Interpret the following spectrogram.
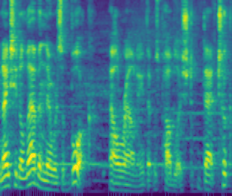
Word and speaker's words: Alraune: And I know the first time I told you this, I ought to spell it because it's hard to figure out my pronunciation. Alraune.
